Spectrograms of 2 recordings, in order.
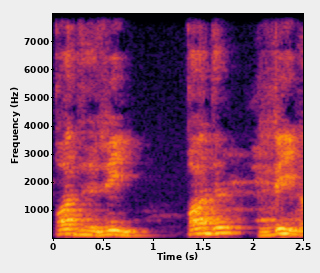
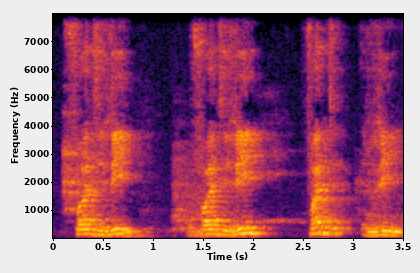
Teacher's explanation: را کے نیچے زیر ہے تو را آٹومیٹیکلی باریک ہو گئی، اس میں ہمیں اسپیشل اہتمام اور تکلف کرنے کی حاجت نہیں پڑی۔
